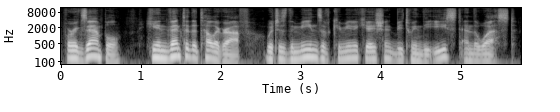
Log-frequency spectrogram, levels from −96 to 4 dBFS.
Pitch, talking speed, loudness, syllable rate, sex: 120 Hz, 190 wpm, -19 LUFS, 5.4 syllables/s, male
